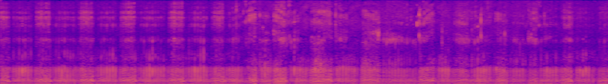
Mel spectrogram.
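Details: Pet cat purring or snoring, a deep continuous rumble of quick pulses, with some faint higher rustling sounds near the middle of the recording.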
